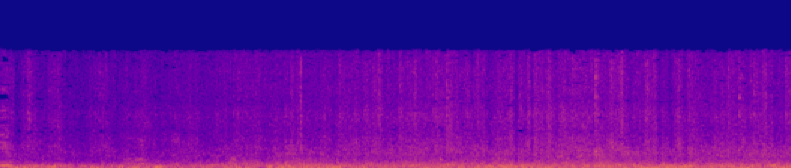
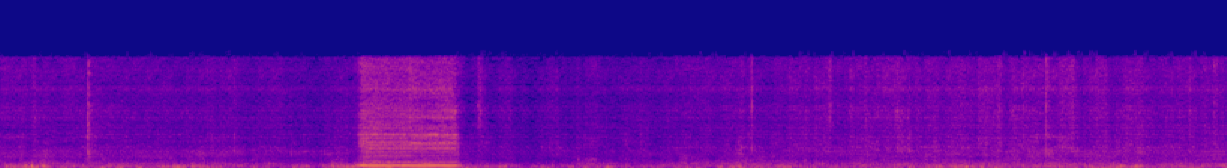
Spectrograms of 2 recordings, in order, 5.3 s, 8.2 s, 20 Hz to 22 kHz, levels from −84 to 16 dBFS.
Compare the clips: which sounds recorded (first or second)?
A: first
